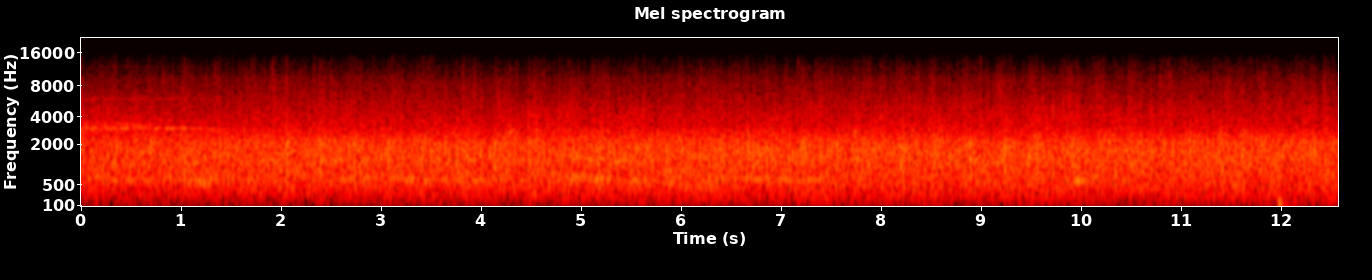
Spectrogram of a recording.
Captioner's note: applause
